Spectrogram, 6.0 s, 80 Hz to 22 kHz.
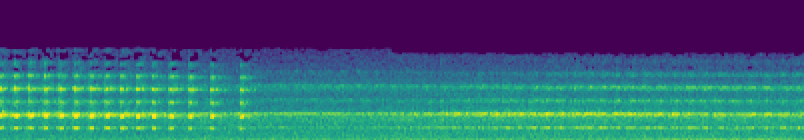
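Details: Higurashi cicadas in a loud summer chorus, August 2011, near the boundary of the restricted zone in Minamisoma, Fukushima; rapid pulsed high trill for about two seconds, then a steady ringing drone of overlapping callers.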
